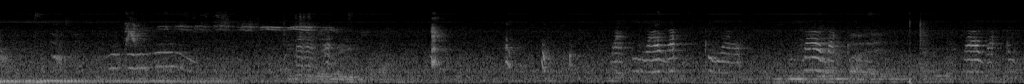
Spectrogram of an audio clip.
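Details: Talking rose-ringed parakeet kept as a pet, repeating "mian mitthu" in Urdu and Hindi. A drawn-out, wavering phrase is followed by many brief, chattering syllables and sharp clicks, set against a soft low hum.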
